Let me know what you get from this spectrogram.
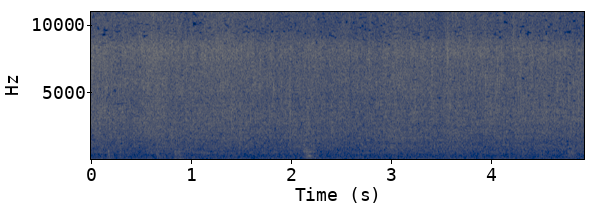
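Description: Faint sizzling of chicken pieces frying in oil with ginger-garlic paste in a non-stick pan, with a couple of soft taps as a silicone spatula stirs them.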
